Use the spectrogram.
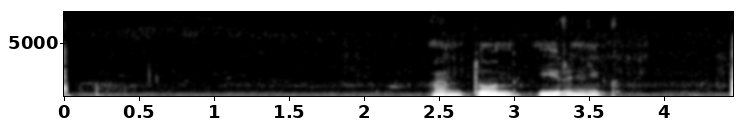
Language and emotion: Russian, neutral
